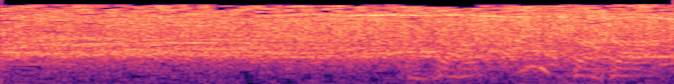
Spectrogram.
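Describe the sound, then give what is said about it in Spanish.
Loud, steady applause fills the whole few seconds as a dense wash of clapping, with cheering voices and whoops rising over it toward the end. “Además, pinches aplausos, güey, así puedes dar...”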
